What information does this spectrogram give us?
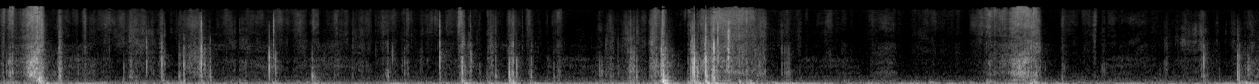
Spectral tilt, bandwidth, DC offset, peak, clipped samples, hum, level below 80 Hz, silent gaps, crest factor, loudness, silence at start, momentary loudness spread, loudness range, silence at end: -3.5 dB/octave; 16 kHz; under 0.1%; 0 dBFS; under 0.1%; none; -32 dBFS; none; 28 dB; -25 LUFS; 0 s; 23 LU; 10 LU; 0 s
